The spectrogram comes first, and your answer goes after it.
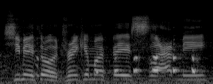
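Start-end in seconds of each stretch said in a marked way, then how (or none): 1.4-2.1 sudden high squeak; high yelp of dread; squeaky high. Real, not acted. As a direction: yelp it like you're bracing for a slap. Imagined slap, voice jumps.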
